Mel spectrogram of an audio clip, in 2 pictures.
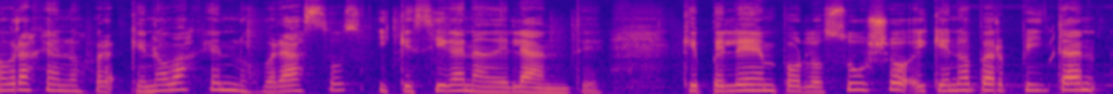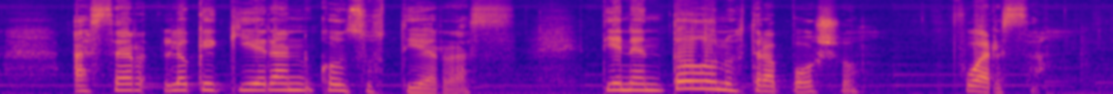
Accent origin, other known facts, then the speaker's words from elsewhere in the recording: Luis Beltrán, Río Negro, Argentina; tengo 11 años, soy de Luis Beltrán y voy a sexto grado de la escuela número 11.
